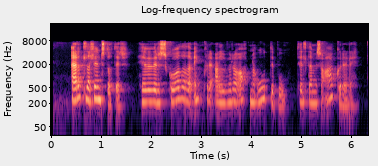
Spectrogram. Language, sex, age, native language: Icelandic, female, 30-39, Icelandic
